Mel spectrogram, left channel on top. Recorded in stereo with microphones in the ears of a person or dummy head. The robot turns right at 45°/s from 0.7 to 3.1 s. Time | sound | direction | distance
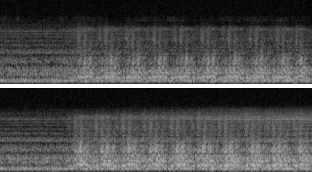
0.0 | an engine running | 170° right | ?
